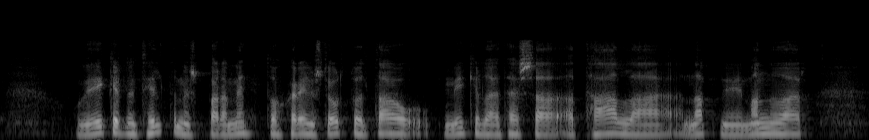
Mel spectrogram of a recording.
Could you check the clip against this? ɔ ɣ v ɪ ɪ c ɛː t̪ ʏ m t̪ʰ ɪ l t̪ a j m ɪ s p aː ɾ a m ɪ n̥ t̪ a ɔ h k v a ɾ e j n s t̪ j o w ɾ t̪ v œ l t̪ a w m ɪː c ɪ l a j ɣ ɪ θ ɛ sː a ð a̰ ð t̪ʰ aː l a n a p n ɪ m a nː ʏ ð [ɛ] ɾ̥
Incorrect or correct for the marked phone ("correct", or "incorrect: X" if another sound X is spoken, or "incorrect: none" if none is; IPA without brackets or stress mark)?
incorrect: a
